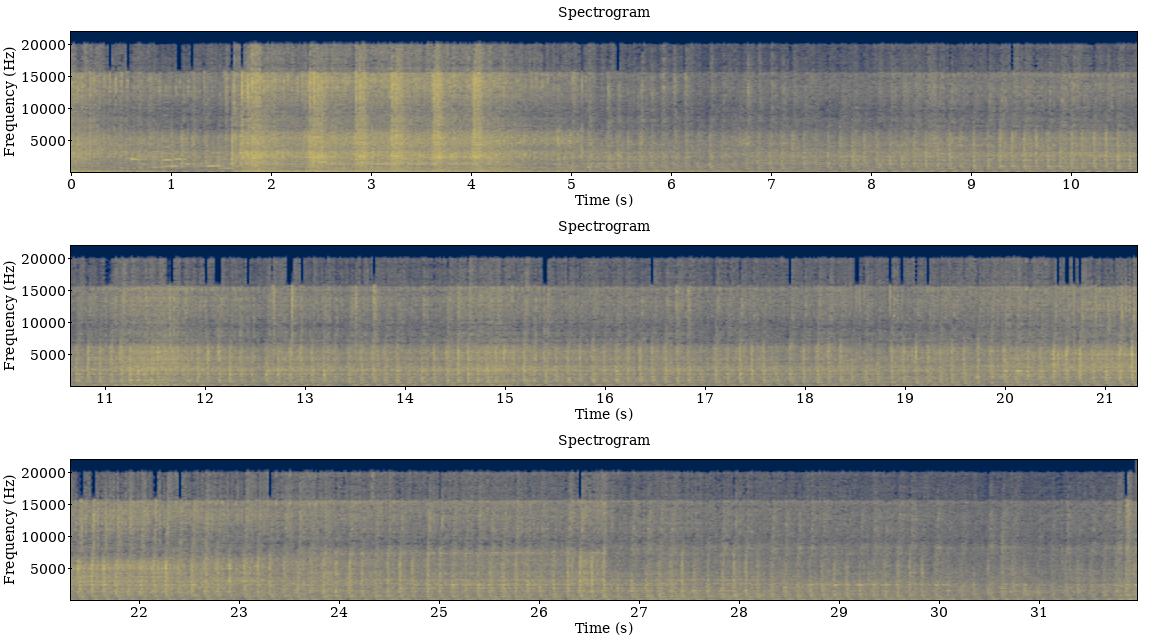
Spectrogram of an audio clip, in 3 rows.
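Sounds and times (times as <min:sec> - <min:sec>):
motorcycle engine idling: 0:00.0 - 0:31.9
engine revving: 0:01.4 - 0:05.1, 0:11.1 - 0:12.0.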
